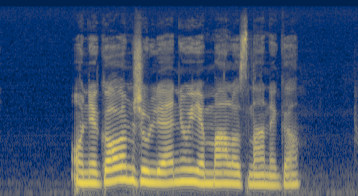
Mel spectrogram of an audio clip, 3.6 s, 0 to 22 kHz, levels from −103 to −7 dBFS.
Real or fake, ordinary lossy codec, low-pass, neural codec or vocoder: fake; none; 19.8 kHz; vocoder, 48 kHz, 128 mel bands, Vocos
